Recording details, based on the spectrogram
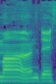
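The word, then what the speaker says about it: Maundy: And Monday, Thursday.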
